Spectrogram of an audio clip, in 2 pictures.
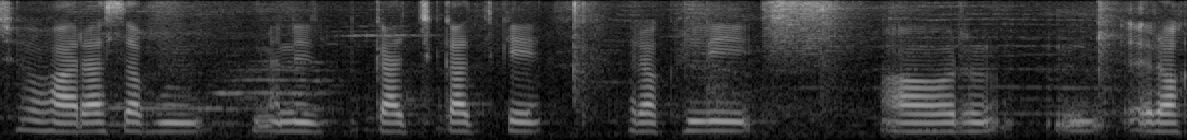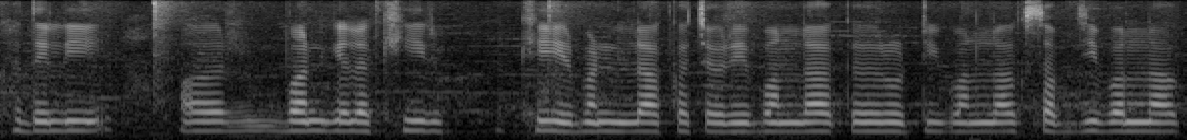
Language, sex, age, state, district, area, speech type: Maithili, female, 30-45, Bihar, Sitamarhi, rural, spontaneous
